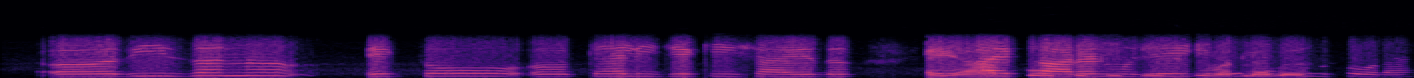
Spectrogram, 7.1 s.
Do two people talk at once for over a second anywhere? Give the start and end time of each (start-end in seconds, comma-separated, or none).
4.8-6.4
